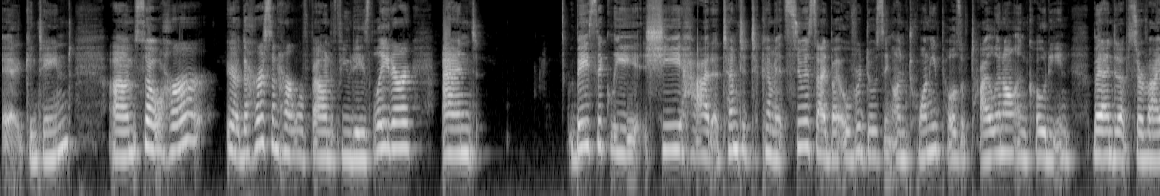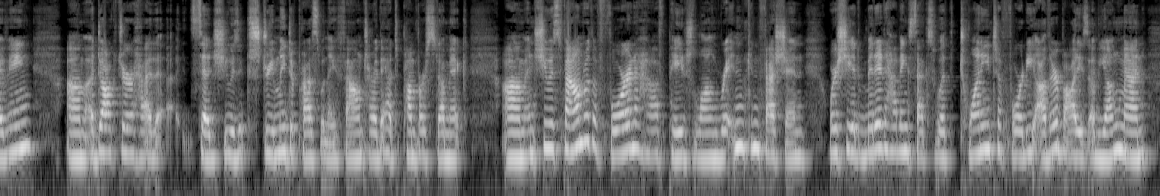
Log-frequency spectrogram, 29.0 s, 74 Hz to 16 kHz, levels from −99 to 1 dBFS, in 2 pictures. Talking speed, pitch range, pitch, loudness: 175 wpm, 215-265 Hz, 230 Hz, -24 LUFS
